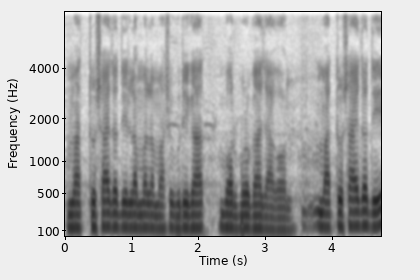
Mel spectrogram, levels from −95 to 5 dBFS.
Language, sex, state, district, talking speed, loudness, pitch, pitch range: Chakma, male, Tripura, West Tripura, 150 wpm, -16 LUFS, 125 Hz, 125-135 Hz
